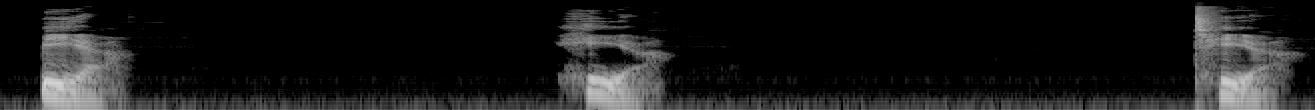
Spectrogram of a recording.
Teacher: we start with the shape I and we end with our very common sound uh ear. This is again this change of shape creates a different sound to the short vowel sounds that we previously made, but it's a very useful one because it's used regularly in the English language.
